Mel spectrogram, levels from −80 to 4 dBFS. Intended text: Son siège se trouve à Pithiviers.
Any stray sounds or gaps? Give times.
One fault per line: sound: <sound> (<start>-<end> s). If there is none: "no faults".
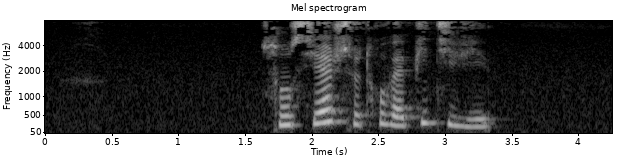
no faults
